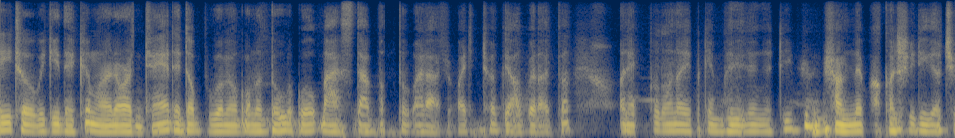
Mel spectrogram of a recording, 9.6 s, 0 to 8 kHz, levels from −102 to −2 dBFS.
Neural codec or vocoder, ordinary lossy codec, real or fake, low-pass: codec, 16 kHz, 0.5 kbps, FunCodec, trained on Chinese and English, 25 frames a second; none; fake; none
